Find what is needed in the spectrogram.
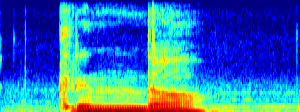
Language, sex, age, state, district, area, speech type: Telugu, male, 18-30, Andhra Pradesh, East Godavari, rural, read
